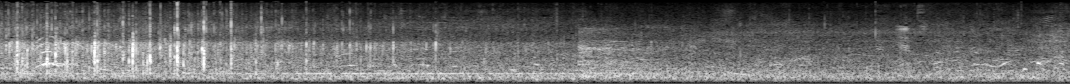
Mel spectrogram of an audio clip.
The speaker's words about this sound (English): Give this lovely couple a round of applause, sir.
